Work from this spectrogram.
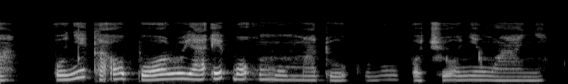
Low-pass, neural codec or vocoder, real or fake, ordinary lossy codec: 7.2 kHz; none; real; none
